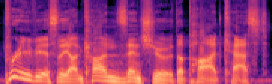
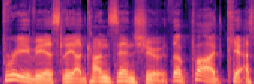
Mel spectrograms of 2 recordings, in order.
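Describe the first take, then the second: First: It is said in an overacted, dramatic tone. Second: It is said in an evil tone.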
